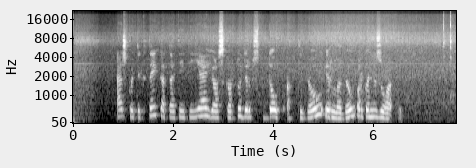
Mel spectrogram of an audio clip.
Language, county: Lithuanian, Kaunas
